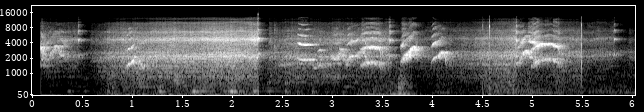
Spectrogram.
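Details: Young hand-tame cockatiels, some weaned and some not yet, flying about indoors on 10 September 2012; bursts of chirpy, arched calls in uneven clusters, with brief quieter gaps and a couple of sharp clicks.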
